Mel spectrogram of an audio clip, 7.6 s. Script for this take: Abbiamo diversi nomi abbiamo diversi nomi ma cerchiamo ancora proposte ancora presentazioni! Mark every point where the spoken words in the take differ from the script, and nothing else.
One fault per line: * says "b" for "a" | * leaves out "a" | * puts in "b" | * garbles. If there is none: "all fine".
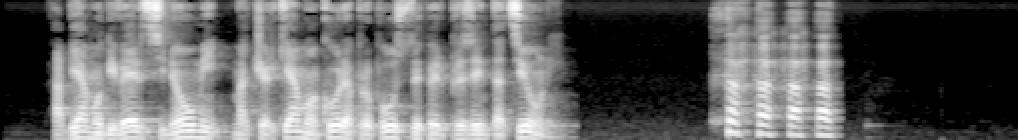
* leaves out "abbiamo diversi nomi"
* says "per" for "ancora"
